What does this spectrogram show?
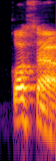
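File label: "kosa", Malay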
